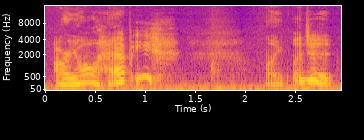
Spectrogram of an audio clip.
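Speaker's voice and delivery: high-pitched, pointed questioning; exasperated challenge. Retold or imitated. Hero to his scolders after removing faceplate, exasperated. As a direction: put it to them, pitch climbing.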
